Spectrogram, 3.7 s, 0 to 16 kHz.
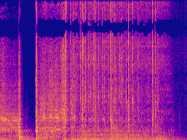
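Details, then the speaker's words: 1978 Ford Bronco Ranger XLT with a 400 engine, sat 20+ years, timing set by hand and throttle linkage free. Uneven cranking with irregular pops about three a second never settles into a run; sputtering no-start. Owner suspects timing still slightly off. "Fire in the hole. I think it might try to run. I think she's gonna try to go."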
